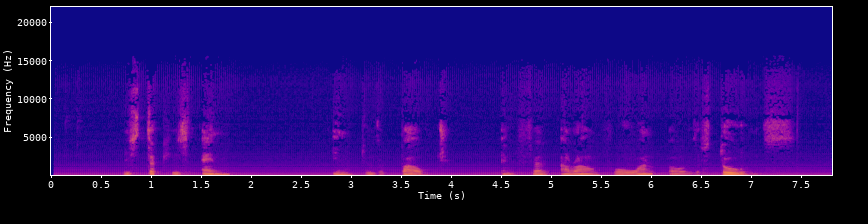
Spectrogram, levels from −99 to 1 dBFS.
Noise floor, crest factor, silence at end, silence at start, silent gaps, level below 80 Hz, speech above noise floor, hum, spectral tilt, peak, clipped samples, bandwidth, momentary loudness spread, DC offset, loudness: -64 dBFS; 22 dB; 0.05 s; 0.7 s; none; -68 dBFS; 22 dB; 50 Hz at -60 dBFS; -6.5 dB/octave; -22 dBFS; under 0.1%; 14.5 kHz; 15 LU; under 0.1%; -43 LUFS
